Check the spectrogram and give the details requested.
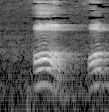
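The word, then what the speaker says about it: آب: যেমন অব মানে কি? পানি। আমরা আমাদের এই অঞ্চ এটাকে আব বলে। ঠিক আছে? ফারসিতে এটাকে আব মানে পানি বুঝায়। কিন্তু শুদ্ধ উচ্চারণ হচ্ছে। অ মানে হচ্ছে পানি।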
